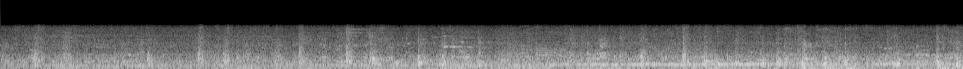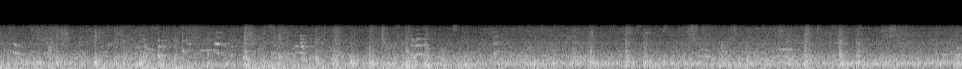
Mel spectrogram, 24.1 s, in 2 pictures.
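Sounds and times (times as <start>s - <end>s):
train rumble from inside: 0.0s - 24.0s
wheels clicking over rail joints: 7.1s - 18.4s.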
